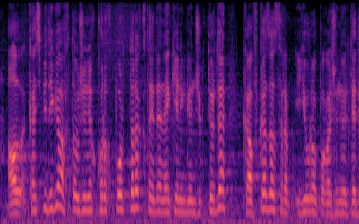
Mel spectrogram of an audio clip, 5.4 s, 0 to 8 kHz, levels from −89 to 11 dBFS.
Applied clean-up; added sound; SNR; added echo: none; none; none; reverberation time 1.2 s.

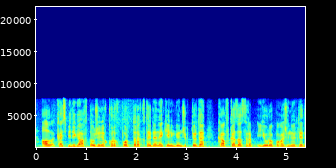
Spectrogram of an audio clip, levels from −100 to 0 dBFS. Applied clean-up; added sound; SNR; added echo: none; none; none; none.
